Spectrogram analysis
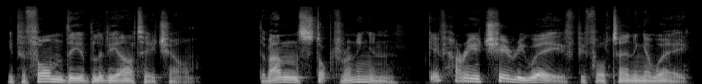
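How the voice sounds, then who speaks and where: Animated, creaky low-voiced male storyteller. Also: moderate pace. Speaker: audiobook narrator. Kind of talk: scripted story narration.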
